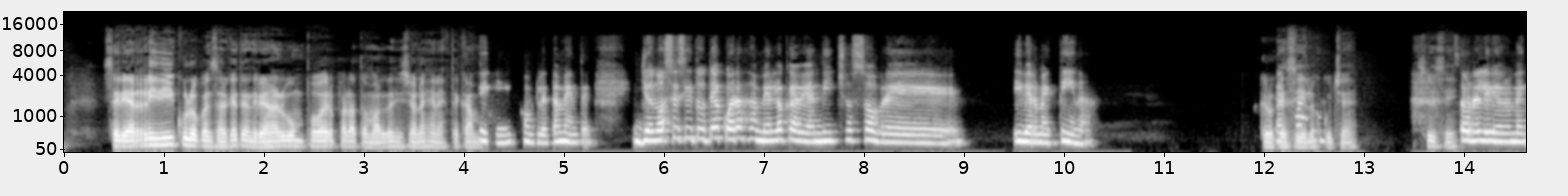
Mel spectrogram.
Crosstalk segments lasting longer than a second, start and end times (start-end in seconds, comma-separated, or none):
none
